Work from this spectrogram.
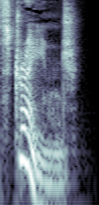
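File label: "strange", British English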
